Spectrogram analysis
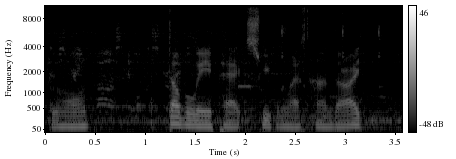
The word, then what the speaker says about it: Pouhon: Now, forgive the pronunciation of this. I know it's turn 10. I think it's pronounced Pouhon.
